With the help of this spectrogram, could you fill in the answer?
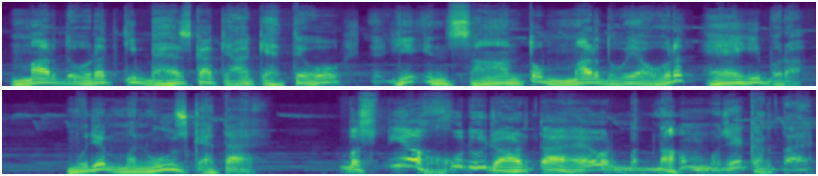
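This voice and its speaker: Man voicing a gravelly old owl, grumbling and grave, storybook. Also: mid-range voice, very animated, warm tone, soft background music, voice pushed up, heavily acted. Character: wise old male owl, grumpy.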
